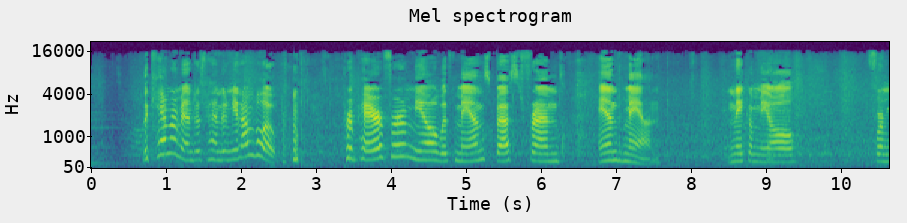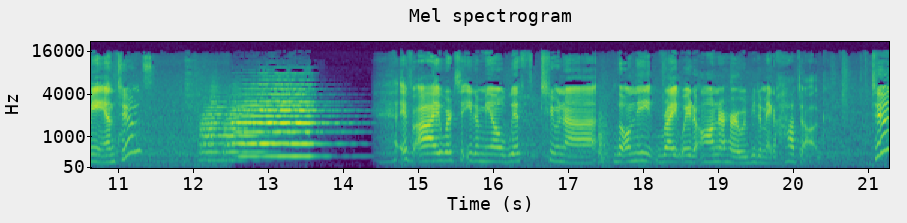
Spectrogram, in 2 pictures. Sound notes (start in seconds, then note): 2.7 laughs; 12.0 trumpet sound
